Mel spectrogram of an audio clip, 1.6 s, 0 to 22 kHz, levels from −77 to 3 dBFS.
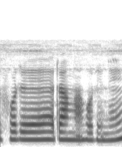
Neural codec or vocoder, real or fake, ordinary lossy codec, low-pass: none; real; none; 7.2 kHz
